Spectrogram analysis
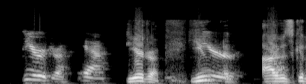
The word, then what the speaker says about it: Deirdre: You, as the grandniece of Al Capone, Deirdre, do you pronounce it Deirdre? Deirdre, yeah.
